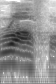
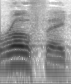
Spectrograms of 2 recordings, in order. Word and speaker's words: Rapha: It's the word Yahweh, which is the word we get our word Jehovah from, and Rapha or Rophe, depending on how you pronounce Hebrew, okay?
